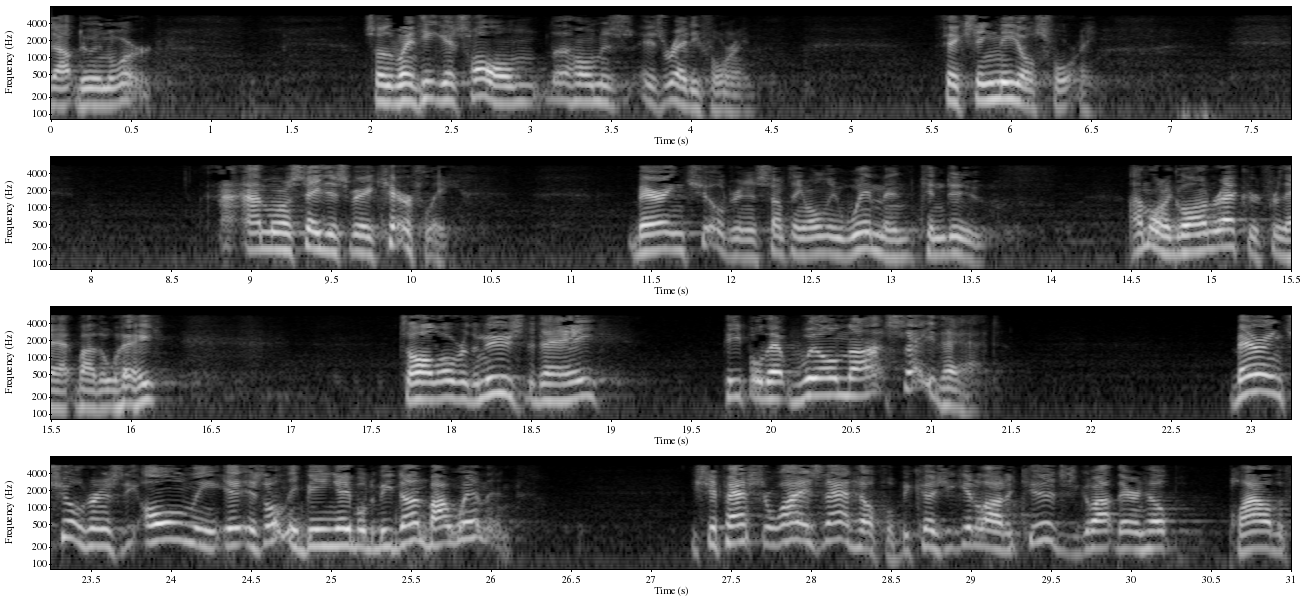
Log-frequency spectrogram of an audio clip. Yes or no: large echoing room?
yes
